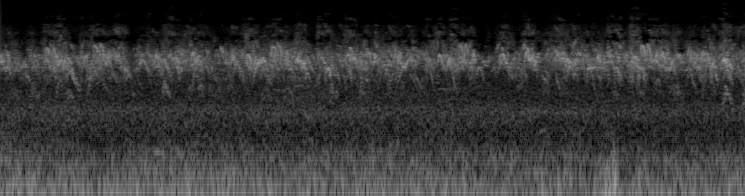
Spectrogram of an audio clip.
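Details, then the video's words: A chorus of sparrows gives rapid, overlapping bright chirps throughout, forming a constant twittering wash over faint low-pitched background noise. "Relaxing sparrow sound"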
